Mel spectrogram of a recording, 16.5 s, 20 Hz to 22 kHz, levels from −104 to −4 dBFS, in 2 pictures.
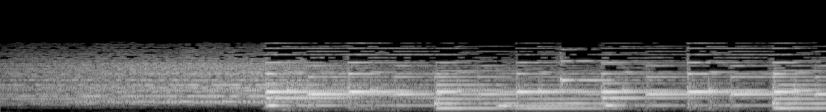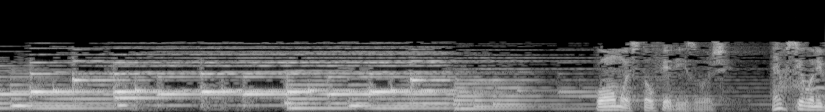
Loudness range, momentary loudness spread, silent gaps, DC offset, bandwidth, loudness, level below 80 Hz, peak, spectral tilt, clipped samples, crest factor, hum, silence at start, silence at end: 5 LU; 14 LU; none; under 0.1%; 4.9 kHz; -25 LUFS; -68 dBFS; -6 dBFS; -3.5 dB/octave; under 0.1%; 18 dB; none; 0 s; 0 s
